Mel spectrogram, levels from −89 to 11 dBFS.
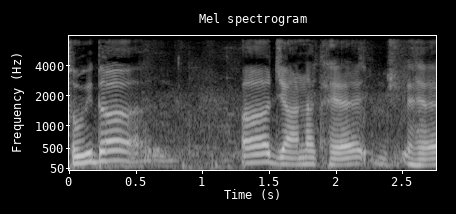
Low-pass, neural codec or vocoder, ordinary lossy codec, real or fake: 7.2 kHz; codec, 16 kHz in and 24 kHz out, 2.2 kbps, FireRedTTS-2 codec; none; fake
